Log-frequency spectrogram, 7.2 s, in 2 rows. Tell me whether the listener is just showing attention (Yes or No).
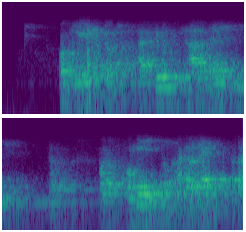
Yes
